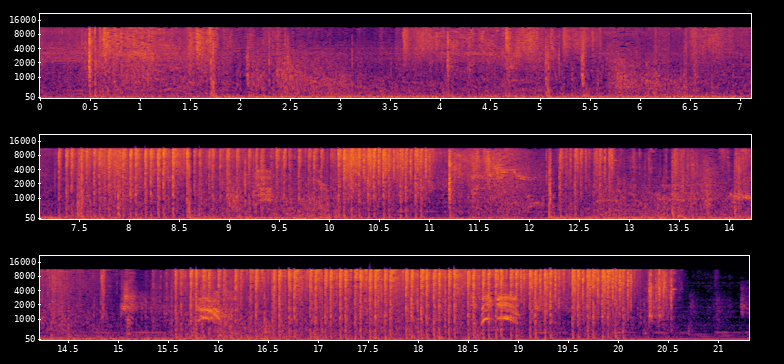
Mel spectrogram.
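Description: Rapid gunfire rattles and bursts in loud volleys.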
